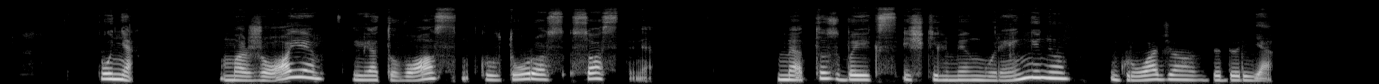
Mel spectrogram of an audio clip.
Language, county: Lithuanian, Šiauliai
